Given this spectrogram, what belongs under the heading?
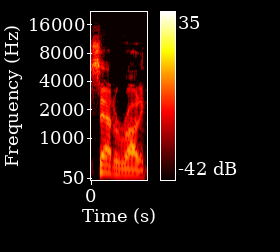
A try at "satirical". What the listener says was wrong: Satirical? It sounded like you were saying sad, erotic.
